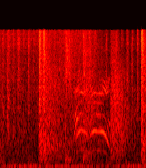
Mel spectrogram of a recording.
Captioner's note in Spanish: Disparos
